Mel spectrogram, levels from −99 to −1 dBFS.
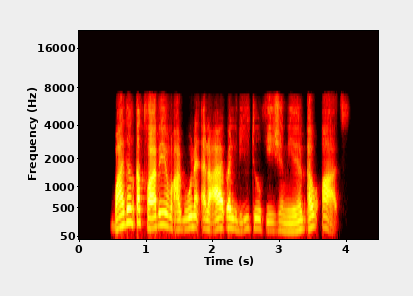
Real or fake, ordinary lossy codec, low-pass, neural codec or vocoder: fake; MP3, 64 kbps; 7.2 kHz; codec, 16 kHz, 0.5 kbps, X-Codec, HuBERT features, trained on balanced general audio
